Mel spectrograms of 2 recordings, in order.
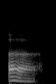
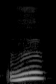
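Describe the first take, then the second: First: The word shrinks to a short uh. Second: The word shrinks to a v sound. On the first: "to uh" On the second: "to th"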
